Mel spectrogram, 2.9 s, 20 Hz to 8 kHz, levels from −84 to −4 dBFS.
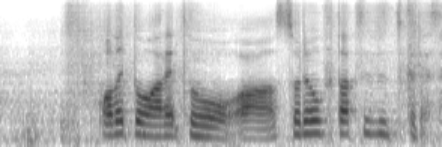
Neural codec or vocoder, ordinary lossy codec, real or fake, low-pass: codec, 16 kHz, 0.3 kbps, FocalCodec; none; fake; none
